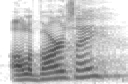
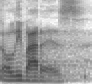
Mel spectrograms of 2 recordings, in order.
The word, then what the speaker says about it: Olivares: Olivarze, did I say it right? Well, no, with Bost, you know, it's not Bost, it's Bost, so I want yours to be right. How is it not close enough, but get it right? It's Olivares.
